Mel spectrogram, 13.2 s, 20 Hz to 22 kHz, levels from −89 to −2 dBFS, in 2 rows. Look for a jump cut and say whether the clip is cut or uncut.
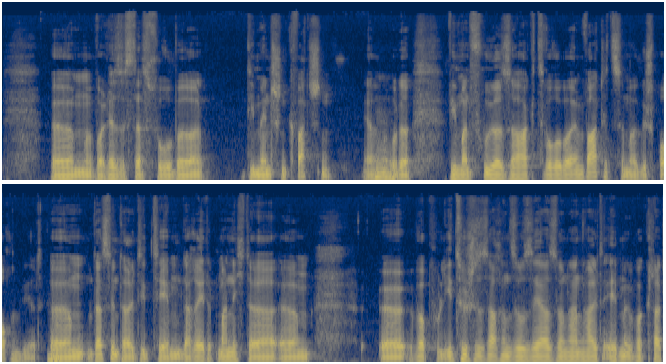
cut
